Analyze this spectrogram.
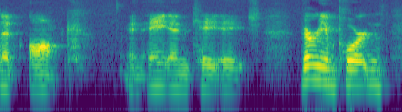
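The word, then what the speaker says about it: ankh: with a circle on top that's called it honk in a nkh very important it's a way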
